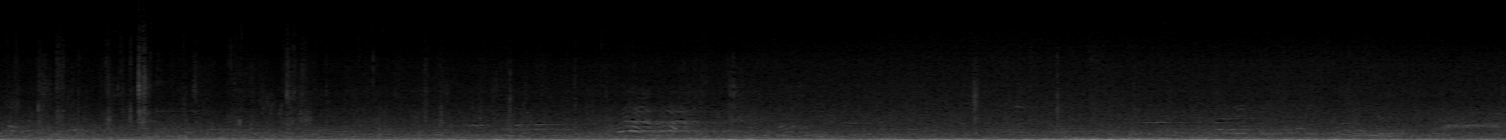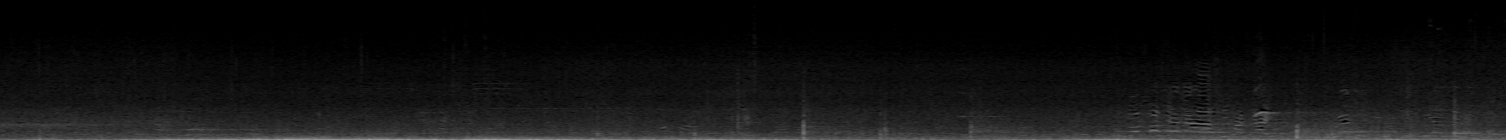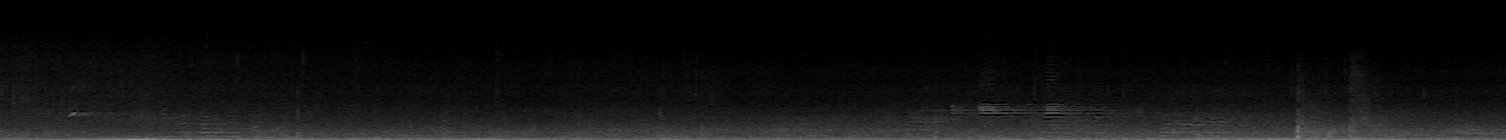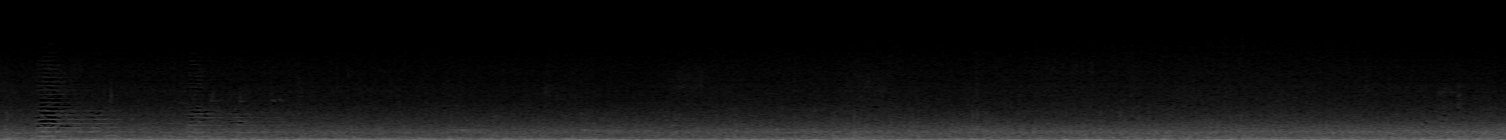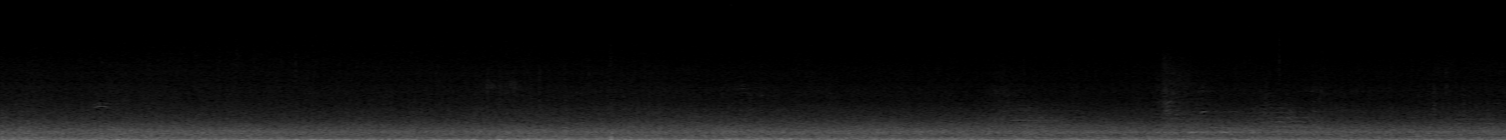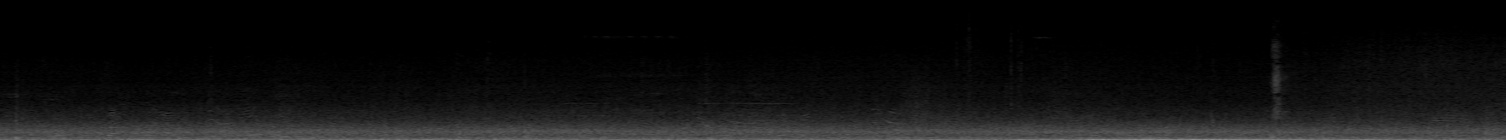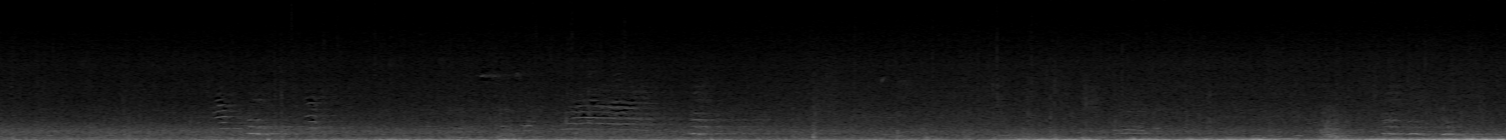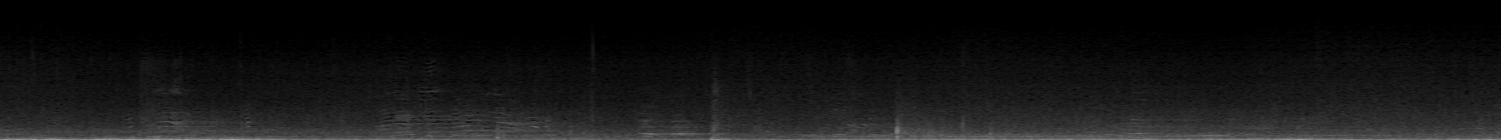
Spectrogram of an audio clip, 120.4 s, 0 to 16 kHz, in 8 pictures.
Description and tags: Calidoscopi19 Canòdrom 1
Urban Ambience Recorded at Canòdrom in April 2019 using a Zoom H-6 for Calidoscopi 2019.
Pleasant, Monotonous, Nature, Quiet, SoundMap, Humans, Simple, Calidoscopi19, Congres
